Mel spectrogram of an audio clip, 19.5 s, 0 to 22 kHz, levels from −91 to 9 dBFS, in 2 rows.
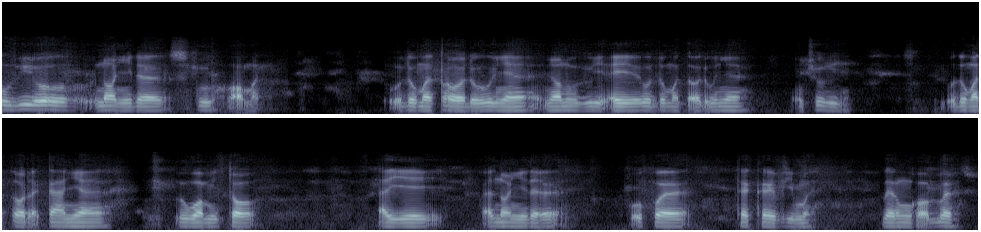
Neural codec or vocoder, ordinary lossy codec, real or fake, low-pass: codec, 16 kHz, 0.8 kbps, ZipCodec; MP3, 64 kbps; fake; 7.2 kHz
